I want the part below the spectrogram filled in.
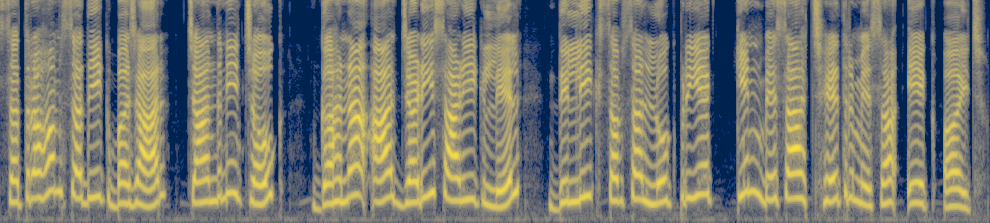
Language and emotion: Maithili, neutral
